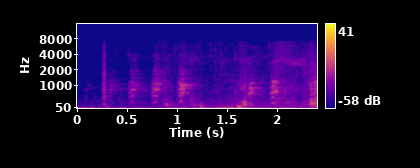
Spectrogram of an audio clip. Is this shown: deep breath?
no

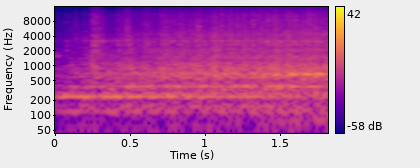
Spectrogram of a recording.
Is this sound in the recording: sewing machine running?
yes

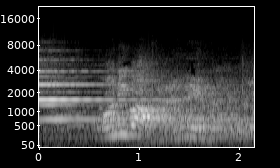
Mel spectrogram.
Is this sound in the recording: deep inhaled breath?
no

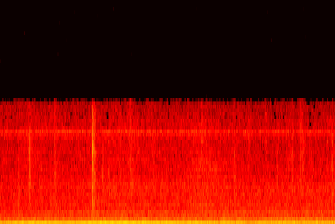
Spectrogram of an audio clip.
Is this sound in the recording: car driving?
yes

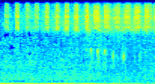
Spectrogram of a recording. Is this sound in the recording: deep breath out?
no

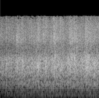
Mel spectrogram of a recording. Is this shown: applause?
yes

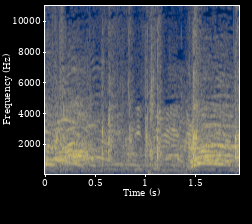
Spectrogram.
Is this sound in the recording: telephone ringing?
no

